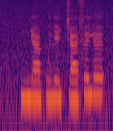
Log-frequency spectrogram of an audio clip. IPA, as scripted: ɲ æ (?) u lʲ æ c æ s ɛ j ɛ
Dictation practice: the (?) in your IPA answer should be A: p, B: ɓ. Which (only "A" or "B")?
A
